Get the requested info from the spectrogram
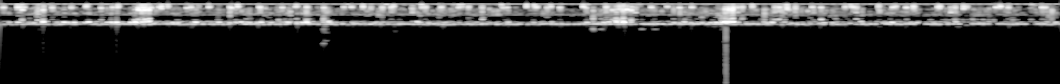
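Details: Crickets in a constant high, tinkling chorus of fast pulses, with bright louder bursts every second or two and nothing audible in the low range.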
